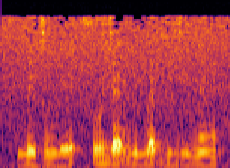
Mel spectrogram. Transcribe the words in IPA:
m e˨ j u˨ n e˨˦ | h u˦ j ɛ˧ m i˨ m ɛ˧ b i˨ j i˨ n ɛ̃˧

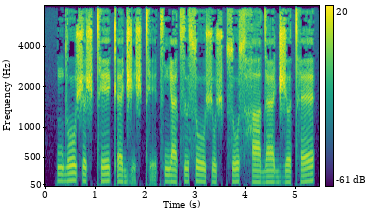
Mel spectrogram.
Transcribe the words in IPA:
n d o ʃ ə ʃ tʰ e kʼ ɛ d͡ʒ ḛ ʃ tʰ ḛ t͡s ɲ æ t͡s ɯ s o ʃ o ʃ t͡s o s h a d æ d͡ʒ ə tʰ ɛ

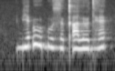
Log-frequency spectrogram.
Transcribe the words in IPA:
bʲ ɛ ʔ u ɓ u z ɵ kʼ a l ɵ dʱ ɛ

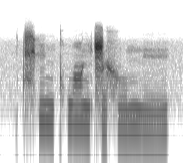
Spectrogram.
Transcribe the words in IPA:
t͡ɕʰ i˥˧ ŋ kʰ w ɑ˥˩ ŋ ʈ͡ʂ ɻ̩˩ x u˧˥ m y˨˩˦

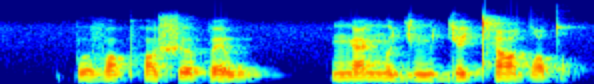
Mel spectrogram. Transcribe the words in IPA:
p ʊ v ɒ pʰ ɒ ʃ ə p ɛ w | ŋ æ ŋ ɒ ɟ ə ŋ ʊ ɟ ɛ cʰ æ dˤ ɛ tˤ

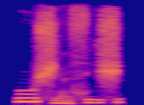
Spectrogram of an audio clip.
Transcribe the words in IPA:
u˥ ʃ æ̤˨ s i̤˦ ʃ

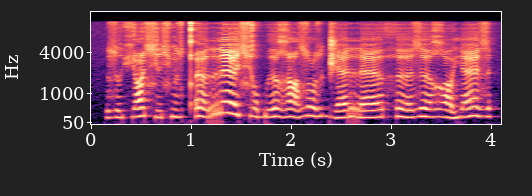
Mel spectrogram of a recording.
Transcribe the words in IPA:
z ʊ˩ ç ɑ˩˧˩ ɕ ə˩˧ ɕ ũ˩ z qʼ ɪ˧˩˧ ɐ̯ r æː˥˨ ɕ ɔ˧˩˧ b əː˩˧˩ ʁ æ˧˩˧ zˤ u˧˩˧ z d͡ʒ æ˩˧ r æː˩˧ ɐ̯ h ɜː˧˩˧ z ɜ˩˧ ʁ ɒ˧˩˧ j æ˧˥˧ z

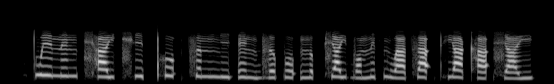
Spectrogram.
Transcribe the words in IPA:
t̪ w e˥˧ n̪ ẽ˧ ŋ t͡ɕʰ a˨˩ j t͡ɕʰ i˨ t̚ pʰ o˦ ʔ t͡s ə˧ n ŋ i˨ ʔ ẽ˨˩ ŋ d͡z ə˨˩ p o˨ ʔ ŋ ə˨ p̚ ɕ a˥˧ j b ɔ˨˩ n̪ ĩ˦ t̚ ŋ w a˨˩ t͡s a˦ ʔ t̪ʰ j a˥˧ kʰ a˨ ʔ ɕ a˨˦ j

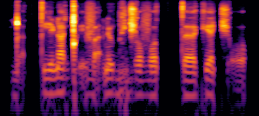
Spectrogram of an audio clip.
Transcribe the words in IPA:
ɖ a̰ tː i ɳ a ǃʼ ḛ v a̰ ɳ ɯ b i d͡ʒ ɔ v ɔ tː ɜ kʲ a t͡ʃ ɔ̰

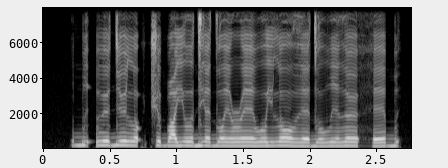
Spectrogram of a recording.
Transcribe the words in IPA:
b i ʔ β y d y l o ʔ t͡ʃ y b ɑ j ɯ d j e d o ɪ̯ ɹ e β u j l o ɣ e d u β i ð ø h e b

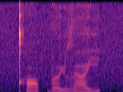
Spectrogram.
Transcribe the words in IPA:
kʰ ɔː˨ p̚ w ɵ˨˩ ɥ l ɐ˨˧ j

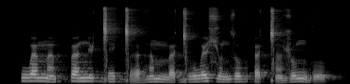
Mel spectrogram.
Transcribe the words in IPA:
w œ˦ m œ̃˧ pː œ˦ n y˦ ɡ͡ǀ e˧ ɡ͡ǀ œ˨ ɦ ə̃˧ mː œ˨ ɡ͡ǀ u˧ w ø˦ ʑ u˧ n z u˧ v ʔ œ˨ ǀ œ̃˨ ʐ u˦ ŋ ɡ u˨

